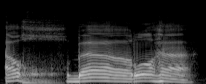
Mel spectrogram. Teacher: Huruf kha itu punya sifat namanya adalah rikhwah, mengalir. Dan kha juga punya sifat isti'la, tebal. Jadi mengalirkan kha-nya disertai dengan ketebalan.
